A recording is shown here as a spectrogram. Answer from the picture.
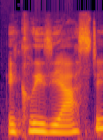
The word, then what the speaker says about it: Ecclesiastes: So I wanted to read the scripture from Ecclesiastes.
